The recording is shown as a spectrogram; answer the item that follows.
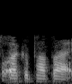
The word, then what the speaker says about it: Whakapapa: Yes, ladies and gentlemen, it's called Whakapapa. It's spelled W-H-A-K-K-A-P-P-A, and it's a beautiful, beautiful place.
